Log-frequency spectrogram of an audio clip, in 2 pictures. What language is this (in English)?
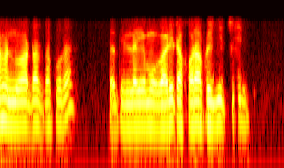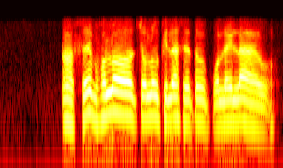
Odia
